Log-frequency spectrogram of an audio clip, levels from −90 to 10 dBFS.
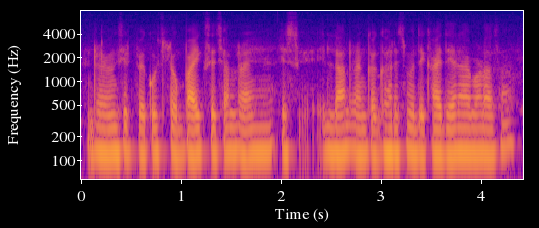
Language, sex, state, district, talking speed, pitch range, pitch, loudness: Hindi, male, Bihar, Muzaffarpur, 325 wpm, 125-130 Hz, 125 Hz, -21 LUFS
